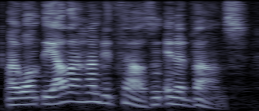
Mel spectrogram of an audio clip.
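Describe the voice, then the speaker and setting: A man's voice: mid-range voice, big pitch swings, fast talker, husky, dry recording. An actor with a British accent playing a dogged, wry man in trouble in a radio thriller, speaking in a clipped, insistent way. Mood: firm, urgent. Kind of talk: radio drama acting with first-person narration.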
